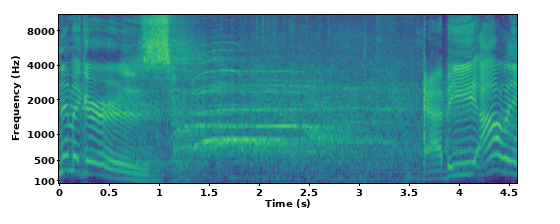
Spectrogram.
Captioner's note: audience cheering and applauding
